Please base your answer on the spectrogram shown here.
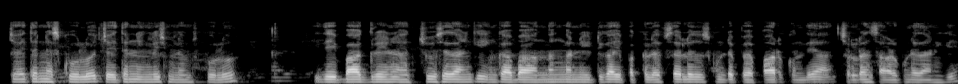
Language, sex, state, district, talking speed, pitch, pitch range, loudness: Telugu, male, Andhra Pradesh, Visakhapatnam, 165 wpm, 115 Hz, 110-120 Hz, -19 LUFS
